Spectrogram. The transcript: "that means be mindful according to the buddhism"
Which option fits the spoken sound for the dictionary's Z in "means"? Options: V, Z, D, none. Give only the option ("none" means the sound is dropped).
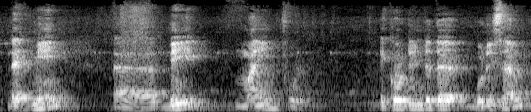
none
